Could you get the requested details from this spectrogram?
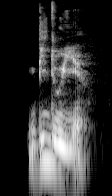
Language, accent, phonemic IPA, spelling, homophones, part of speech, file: French, France, /bi.duj/, bidouille, bidouillent / bidouilles, verb, LL-Q150 (fra)-bidouille.wav
- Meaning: inflection of bidouiller: 1. first/third-person singular present indicative/subjunctive 2. second-person singular imperative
